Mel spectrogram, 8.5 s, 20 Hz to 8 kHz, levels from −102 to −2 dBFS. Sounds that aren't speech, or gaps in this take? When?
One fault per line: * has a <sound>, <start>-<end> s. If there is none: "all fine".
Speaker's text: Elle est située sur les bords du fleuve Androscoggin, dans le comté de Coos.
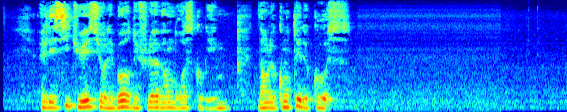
all fine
